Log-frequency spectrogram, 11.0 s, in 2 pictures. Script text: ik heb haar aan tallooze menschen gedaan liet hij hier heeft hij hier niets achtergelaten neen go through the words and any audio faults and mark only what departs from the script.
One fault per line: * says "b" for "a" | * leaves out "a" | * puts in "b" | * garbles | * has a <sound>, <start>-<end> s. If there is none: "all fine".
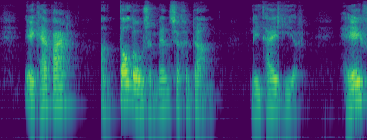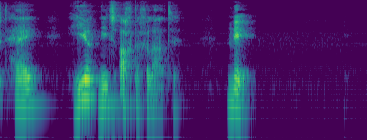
all fine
